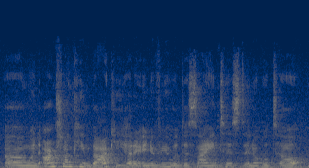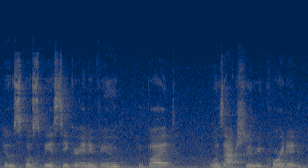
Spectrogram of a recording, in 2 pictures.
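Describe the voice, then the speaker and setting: A woman's voice: medium pitch, fairly even intonation, a little fast, hardly any pauses. A young woman giving an earnest, informal persuasive speech, like a student presenting to a class. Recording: roomy, distant mic, noisy background.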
